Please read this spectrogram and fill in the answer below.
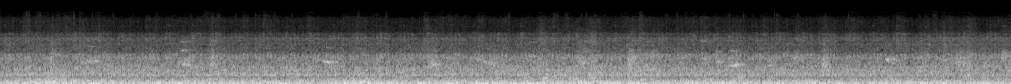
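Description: Inside the cabin of a Kashima Rinkai Railway 6000 series diesel railcar under way: its vertical-cylinder diesel engine and the wheels on the rails make a steady, deep running rumble.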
